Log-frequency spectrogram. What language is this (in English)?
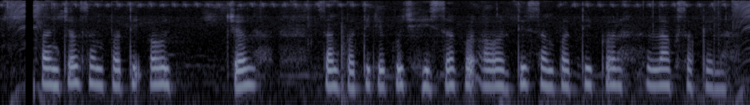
Bhojpuri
